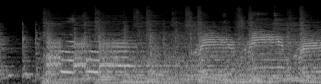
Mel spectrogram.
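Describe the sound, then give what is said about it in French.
A guitar melody plays steadily and loudly while a dog's barks, a duck's quacks and a cat's calls are woven into the tune as musical notes. There is no talking. “il finit par enregistrer le bon, la brute et le truand avec une guitare, un chien et un canard”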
